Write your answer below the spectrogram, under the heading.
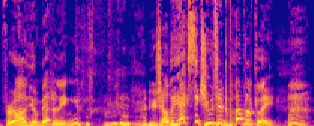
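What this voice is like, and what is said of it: Put-on British accent. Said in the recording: “Oh, sorry, I forgot the British accent.”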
